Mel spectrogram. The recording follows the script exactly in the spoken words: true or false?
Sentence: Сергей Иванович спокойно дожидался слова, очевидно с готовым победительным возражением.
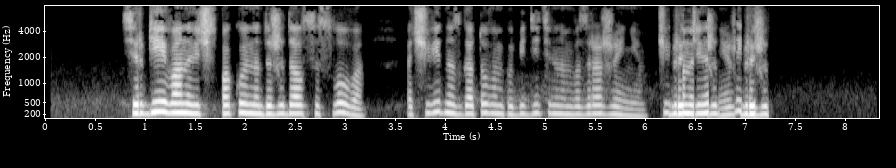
false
